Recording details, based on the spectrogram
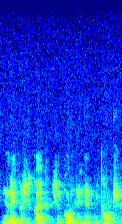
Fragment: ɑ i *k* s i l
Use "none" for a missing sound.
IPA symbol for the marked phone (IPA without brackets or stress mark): k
